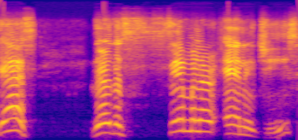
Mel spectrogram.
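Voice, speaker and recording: A man speaks with a Spanish accent in an animated tone, with ordinary pitch variation. The sound is dry and close, with no echo. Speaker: spiritual practitioner and reader. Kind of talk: livestream talk.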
